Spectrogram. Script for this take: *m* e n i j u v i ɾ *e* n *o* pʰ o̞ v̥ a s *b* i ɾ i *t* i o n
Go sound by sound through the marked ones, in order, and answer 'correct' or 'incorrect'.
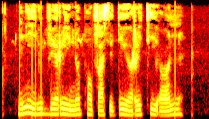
incorrect: n, incorrect: i, correct, incorrect: d, incorrect: tʰ

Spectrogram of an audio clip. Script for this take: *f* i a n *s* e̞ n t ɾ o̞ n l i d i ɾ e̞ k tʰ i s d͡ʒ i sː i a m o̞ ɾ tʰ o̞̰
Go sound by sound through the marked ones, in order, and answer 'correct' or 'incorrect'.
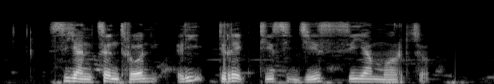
incorrect: s, incorrect: t͡s

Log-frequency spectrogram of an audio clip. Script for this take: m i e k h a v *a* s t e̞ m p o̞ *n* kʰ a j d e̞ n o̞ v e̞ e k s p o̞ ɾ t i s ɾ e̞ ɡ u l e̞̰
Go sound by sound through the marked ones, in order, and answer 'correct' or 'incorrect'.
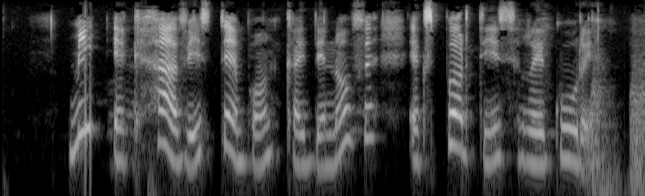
incorrect: i, correct

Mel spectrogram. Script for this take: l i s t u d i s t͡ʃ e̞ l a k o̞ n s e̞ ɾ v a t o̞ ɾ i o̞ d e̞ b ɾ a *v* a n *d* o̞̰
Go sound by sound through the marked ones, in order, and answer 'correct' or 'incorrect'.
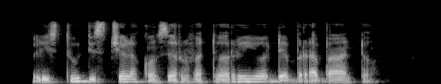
incorrect: b, incorrect: t

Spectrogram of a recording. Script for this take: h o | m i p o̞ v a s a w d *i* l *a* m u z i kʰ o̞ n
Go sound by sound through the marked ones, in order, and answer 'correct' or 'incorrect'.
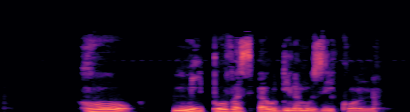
correct, correct

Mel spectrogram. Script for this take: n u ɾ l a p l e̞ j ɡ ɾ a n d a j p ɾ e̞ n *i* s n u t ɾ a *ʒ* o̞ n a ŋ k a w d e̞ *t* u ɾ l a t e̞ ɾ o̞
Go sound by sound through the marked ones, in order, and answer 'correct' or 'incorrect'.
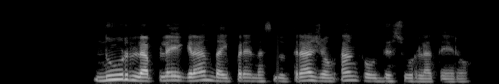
incorrect: a, correct, incorrect: s

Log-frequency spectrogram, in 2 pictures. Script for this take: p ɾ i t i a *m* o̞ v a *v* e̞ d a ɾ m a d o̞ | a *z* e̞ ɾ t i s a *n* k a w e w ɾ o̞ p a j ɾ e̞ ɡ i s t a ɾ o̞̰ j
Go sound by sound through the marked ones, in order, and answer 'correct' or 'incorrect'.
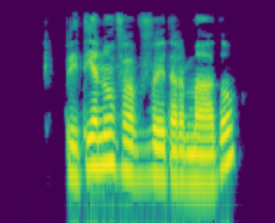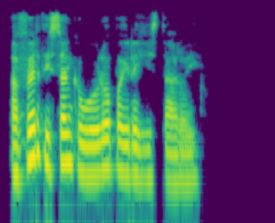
incorrect: n, correct, incorrect: v, incorrect: ŋ

